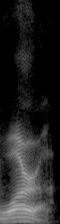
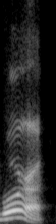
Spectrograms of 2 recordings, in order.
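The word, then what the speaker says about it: Nwora: scored 33 points yesterday I think you got his name wrong too it's Jordan juara I said Laura he said noora ah well he's nowhere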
